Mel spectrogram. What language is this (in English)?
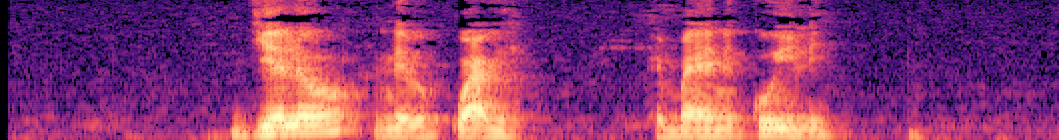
Mpiemo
